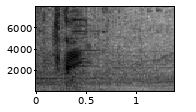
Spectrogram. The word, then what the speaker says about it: Cain: Cain rhymes with pain, and Cain will beat Skullface.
